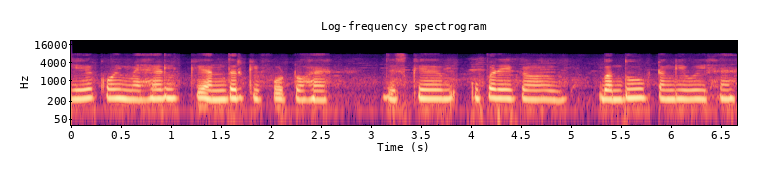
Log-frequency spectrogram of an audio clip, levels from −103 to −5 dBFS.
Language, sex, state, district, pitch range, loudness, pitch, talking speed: Hindi, female, Rajasthan, Bikaner, 235-255 Hz, -17 LUFS, 245 Hz, 135 wpm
